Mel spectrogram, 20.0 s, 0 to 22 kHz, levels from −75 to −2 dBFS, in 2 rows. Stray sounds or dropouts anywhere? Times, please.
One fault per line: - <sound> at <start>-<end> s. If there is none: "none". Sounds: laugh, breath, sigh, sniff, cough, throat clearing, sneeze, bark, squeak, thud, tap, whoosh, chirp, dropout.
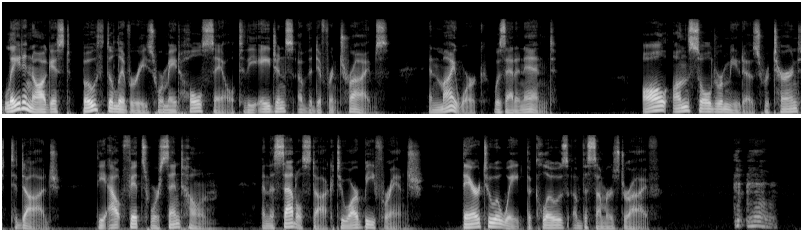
- throat clearing at 19.1-19.7 s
